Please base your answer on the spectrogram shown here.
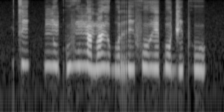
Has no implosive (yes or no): no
